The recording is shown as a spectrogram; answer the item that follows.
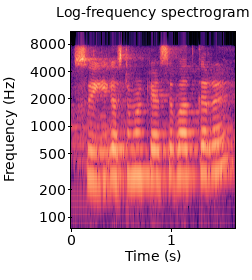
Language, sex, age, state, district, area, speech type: Urdu, female, 18-30, Uttar Pradesh, Lucknow, rural, spontaneous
